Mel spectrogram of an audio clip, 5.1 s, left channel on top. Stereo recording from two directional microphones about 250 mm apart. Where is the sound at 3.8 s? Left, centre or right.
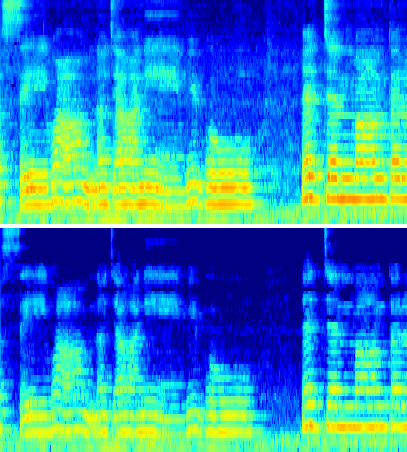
Left.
